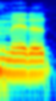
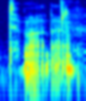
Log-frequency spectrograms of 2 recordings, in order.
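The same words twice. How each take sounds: First: Tomato with a long AY, "to-MAY-to"; American pronunciation. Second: Tomato with a broad AH, "to-MAH-to"; British pronunciation. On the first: Co-host contrasting two sayings, American "Tomato". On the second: Co-host contrasting two sayings, British "tomato". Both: Shown as a demonstration. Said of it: "British people definitely say tomato".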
